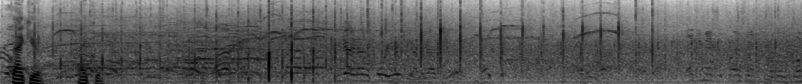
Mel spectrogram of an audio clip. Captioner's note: applause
